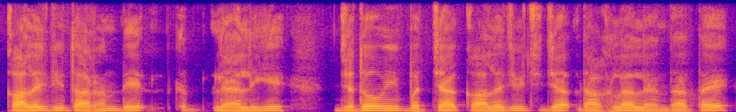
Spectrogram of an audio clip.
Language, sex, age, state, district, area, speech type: Punjabi, male, 30-45, Punjab, Amritsar, urban, spontaneous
